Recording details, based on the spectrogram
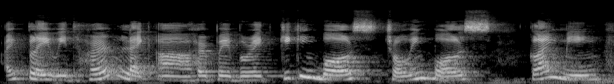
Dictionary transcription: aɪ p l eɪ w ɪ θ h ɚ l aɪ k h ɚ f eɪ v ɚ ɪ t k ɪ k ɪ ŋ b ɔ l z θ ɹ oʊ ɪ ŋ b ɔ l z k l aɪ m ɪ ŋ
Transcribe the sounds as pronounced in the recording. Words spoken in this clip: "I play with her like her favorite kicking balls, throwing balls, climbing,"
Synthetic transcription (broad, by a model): aɪ p l eɪ w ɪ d h ɚ l aɪ k h ɚ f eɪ b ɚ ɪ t k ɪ k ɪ ŋ b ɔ l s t ɹ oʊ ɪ ŋ b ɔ l s k l aɪ m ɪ ŋ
